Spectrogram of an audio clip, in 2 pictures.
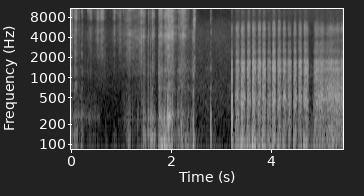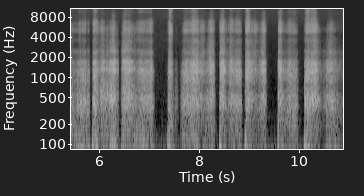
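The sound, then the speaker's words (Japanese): Colored pencil scratching across a stiff autograph board (shikishi) in quick back-and-forth strokes, a dense, raspy papery texture with brief pauses between bursts. No one speaks. “私がね、よく色紙のサインをしているので、それでね、この色塗りの音とかを配信してるんですよね。”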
